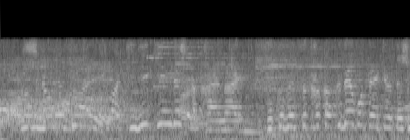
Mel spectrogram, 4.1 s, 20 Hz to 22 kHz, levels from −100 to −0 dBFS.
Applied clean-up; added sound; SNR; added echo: none; Stream; 13 dB; reverberation time 2.5 s.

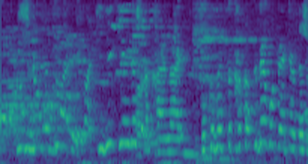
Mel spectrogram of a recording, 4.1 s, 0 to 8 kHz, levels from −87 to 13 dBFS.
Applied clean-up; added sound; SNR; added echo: classical method WPE with log-MMSE.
